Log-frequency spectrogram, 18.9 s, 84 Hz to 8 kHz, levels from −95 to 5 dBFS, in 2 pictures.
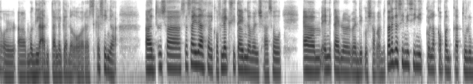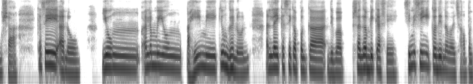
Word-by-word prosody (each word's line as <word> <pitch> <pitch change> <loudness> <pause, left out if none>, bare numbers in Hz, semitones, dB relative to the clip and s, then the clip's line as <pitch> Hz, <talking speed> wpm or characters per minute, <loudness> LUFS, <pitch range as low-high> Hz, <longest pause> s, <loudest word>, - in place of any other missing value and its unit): or 130 -1 -3
ah, 135 0 -3
maglaan 140 0 +1
talaga 135 0 -1
ng - - -5
oras 70 -1 -5
kasi 195 +1 0
nga, 150 -5 -1 0.6
ah, 185 - +8
do'n 210 +5 -3
sa, 195 -2 +2
sa 230 - -4
side 235 0 +6
hustle 205 -4 +5
ko 165 - -3
flexi-time 200 -1 +2
naman 160 -3 0
siya 145 -1 -4
so, 155 -2 -2 0.4
um, 170 -1 +4
anytime 180 -2 +1
naman 160 -1 -1
puwede 150 -1 -1
ko 150 - -7
siyang 145 - -6
ano 155 - -10
talagang 260 +4 +6
sinisingit 235 -4 0
ko 195 - -2
lang 185 -1 -3
kapagka 170 -1 -3
tulog 160 -2 -2
siya 135 -1 -6 0.4
kasi 240 0 +5
ano, 150 -3 -2 0.4
yung 200 0 +3 0.6
alam 215 +3 -1
mo 220 - +2
yung 195 -3 -1
tahimik, 195 +6 0
yung 220 - +4
gano'n. 160 -3 -1 0.4
Unlike 200 +1 +2
kasi 210 - 0
kapagka 175 -4 0
'di 155 -3 -5
ba, 155 -1 -1 0.2
sa 195 - +1
gabi 195 -1 +5
kasi 145 -5 -4 0.2
sinisingit 230 0 -1
ko - - +3
din 185 0 +1
naman 155 -3 -5
siya 145 0 -11
kapag 145 -1 -8
180 Hz, 175 wpm, -22 LUFS, 155-205 Hz, 0.6 s, ah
